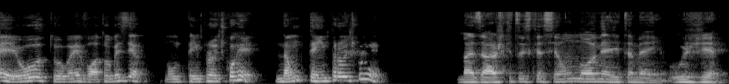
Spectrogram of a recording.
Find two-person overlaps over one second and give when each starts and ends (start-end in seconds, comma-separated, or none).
none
